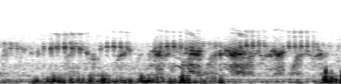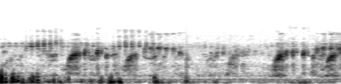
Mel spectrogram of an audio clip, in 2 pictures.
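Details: Frogs calling at night by a pond: a dense chorus of overlapping harsh croaks with nasal, harmonic tones, under heavy low thumping and rumbling noise in the first half, then steadier croaking with brief quieter gaps.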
